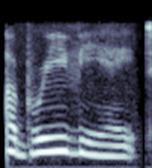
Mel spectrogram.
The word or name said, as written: abbreviate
